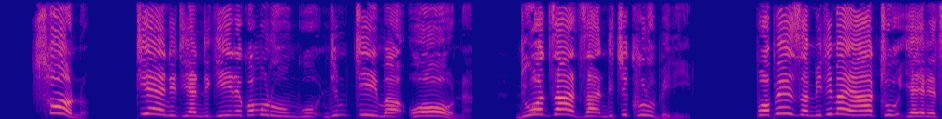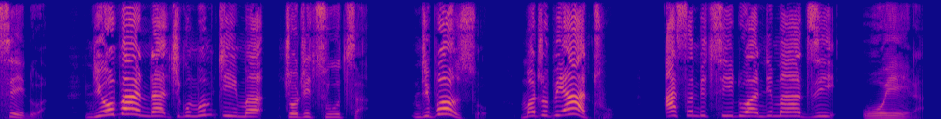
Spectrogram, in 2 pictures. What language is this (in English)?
Nyanja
